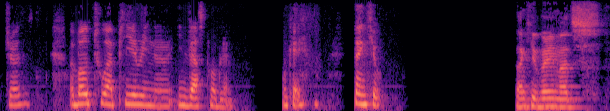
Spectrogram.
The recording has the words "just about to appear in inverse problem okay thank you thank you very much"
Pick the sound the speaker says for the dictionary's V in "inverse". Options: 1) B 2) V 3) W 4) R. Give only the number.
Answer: 2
